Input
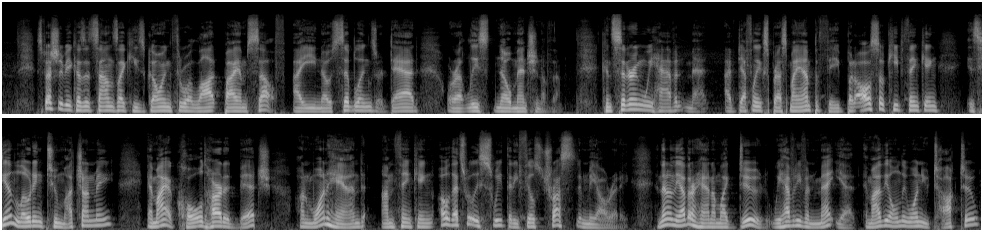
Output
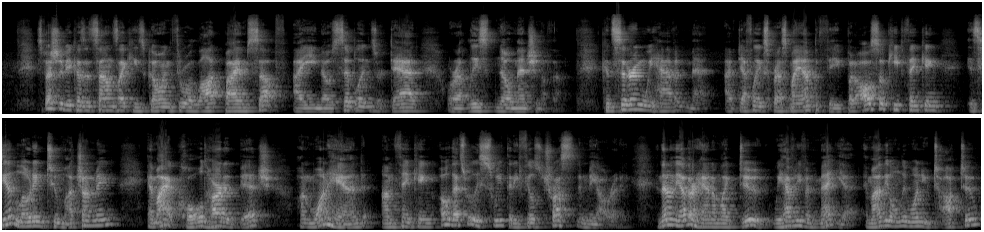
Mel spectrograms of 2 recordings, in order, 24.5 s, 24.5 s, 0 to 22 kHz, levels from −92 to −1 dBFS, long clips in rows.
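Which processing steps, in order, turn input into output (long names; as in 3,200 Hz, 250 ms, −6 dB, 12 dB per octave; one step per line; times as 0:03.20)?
high-pass filter 1,400 Hz 6 dB per octave
asymmetric clip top −24 dBFS
convolution reverb RT60 0.50 s, pre-delay 3 ms, DRR 3.5 dB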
